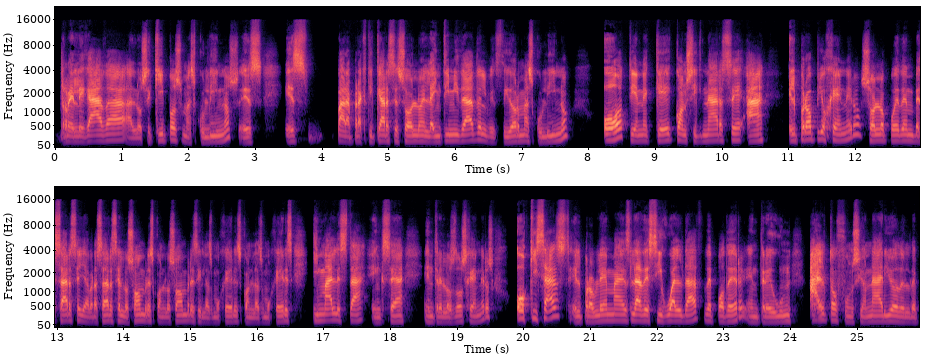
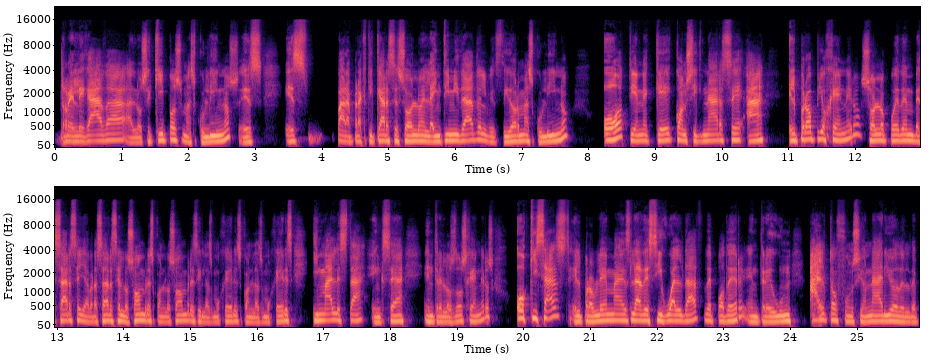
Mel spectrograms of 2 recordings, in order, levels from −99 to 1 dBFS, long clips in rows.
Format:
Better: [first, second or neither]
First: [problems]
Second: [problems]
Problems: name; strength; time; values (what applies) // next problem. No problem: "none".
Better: second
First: thin; very; fading below 450 Hz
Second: none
